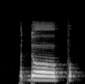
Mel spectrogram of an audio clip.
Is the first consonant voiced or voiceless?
voiced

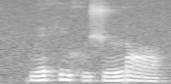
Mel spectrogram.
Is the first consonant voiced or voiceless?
voiceless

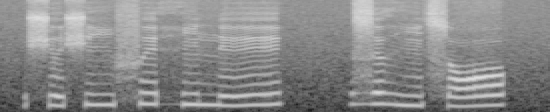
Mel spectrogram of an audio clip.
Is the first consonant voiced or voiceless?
voiceless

